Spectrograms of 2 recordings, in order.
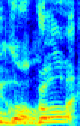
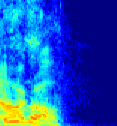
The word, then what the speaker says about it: ogle: I've heard people say oogle and ogle. – It's an oogle google. Mm-hmm. Lori, okay, what do you do? – Dictionary gives it a long O. – A long O. – Ogle.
